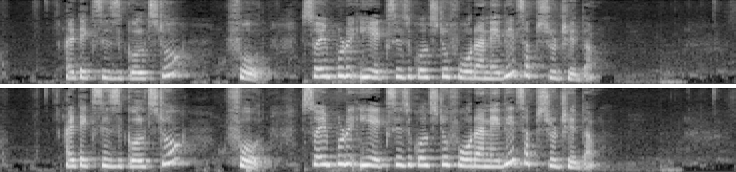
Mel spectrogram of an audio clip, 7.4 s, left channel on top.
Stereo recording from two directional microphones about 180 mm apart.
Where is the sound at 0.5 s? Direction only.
40° right (ahead or behind).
